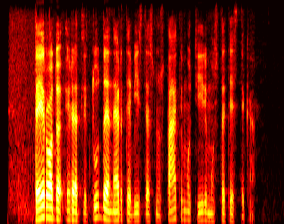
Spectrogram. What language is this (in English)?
Lithuanian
